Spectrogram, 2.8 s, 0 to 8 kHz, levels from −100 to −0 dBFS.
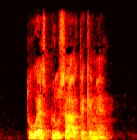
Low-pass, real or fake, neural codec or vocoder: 7.2 kHz; real; none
